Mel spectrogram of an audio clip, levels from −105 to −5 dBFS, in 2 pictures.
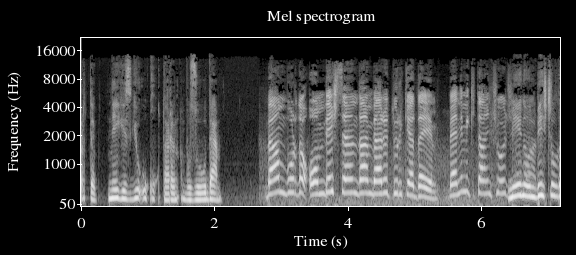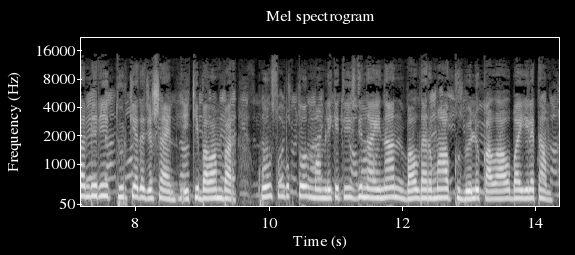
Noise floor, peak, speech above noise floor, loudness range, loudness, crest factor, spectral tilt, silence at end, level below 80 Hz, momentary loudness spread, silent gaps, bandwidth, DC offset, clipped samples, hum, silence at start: -56 dBFS; -8 dBFS; 37 dB; 3 LU; -19 LUFS; 12 dB; -5.5 dB/octave; 0 s; -48 dBFS; 6 LU; none; 14 kHz; under 0.1%; under 0.1%; none; 0 s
